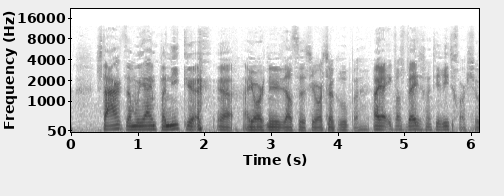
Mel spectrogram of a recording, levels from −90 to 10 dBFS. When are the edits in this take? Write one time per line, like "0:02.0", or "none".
0:02.1
0:04.5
